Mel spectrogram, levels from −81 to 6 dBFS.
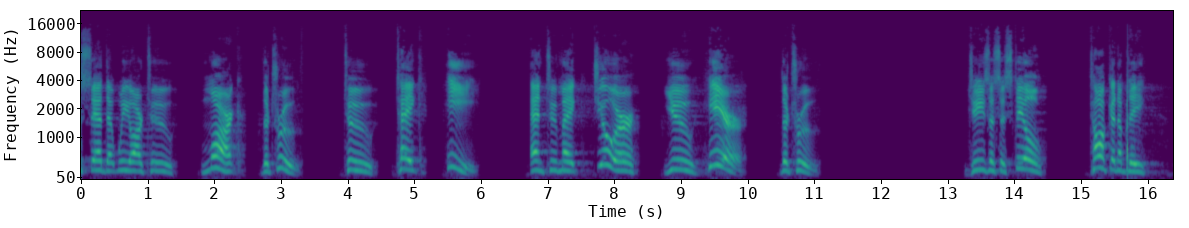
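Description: At 7.70 s, just after "and to make", the speech is broken by a brief glitch caused by damaged data in the compressed stream: a corrupted stretch of bytes makes the decoder misread the frame, lose sync and hunt for the next valid header, so the sound blips. The same glitch recurs at 15.70 s. Both events last only a few milliseconds. The muted pauses, where the background drops to silence between phrases, are separate from these glitches.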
